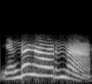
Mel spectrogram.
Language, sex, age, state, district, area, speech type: Tamil, female, 60+, Tamil Nadu, Tiruppur, rural, conversation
